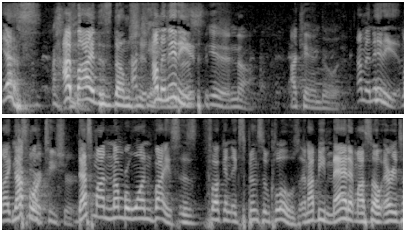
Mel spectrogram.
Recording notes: returned to the venue of their first live show Punchline Philly to celebrate with some members of #TRPENATION!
